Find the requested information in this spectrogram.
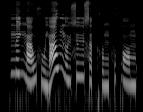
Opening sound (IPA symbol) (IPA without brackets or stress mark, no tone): n̪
